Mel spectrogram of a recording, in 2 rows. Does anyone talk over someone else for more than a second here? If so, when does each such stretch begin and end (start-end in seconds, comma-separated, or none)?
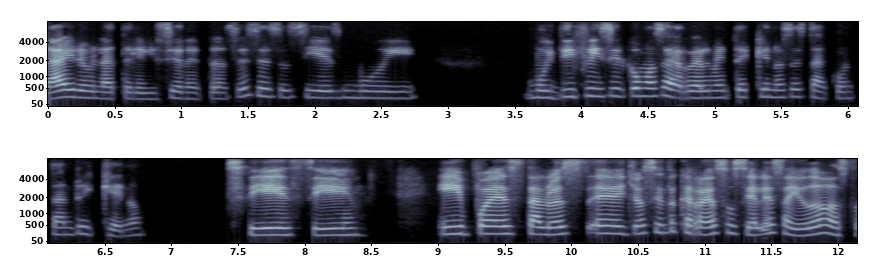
none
